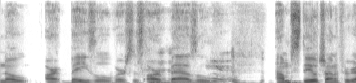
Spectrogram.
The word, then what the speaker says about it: Basel: Well, in Switzerland they say Basel. It Basel. In Switzerland, where it's just from, Basel. Basel, yeah. So it is Art Basel. Yeah, like the Bass Museum.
